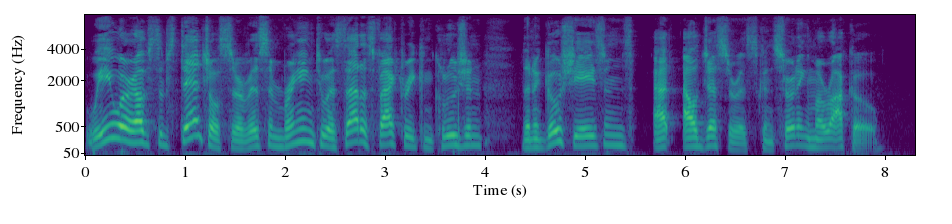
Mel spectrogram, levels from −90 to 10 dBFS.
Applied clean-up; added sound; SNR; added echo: neural mask model Resemble Enhance denoiser.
